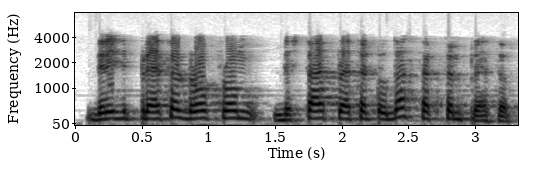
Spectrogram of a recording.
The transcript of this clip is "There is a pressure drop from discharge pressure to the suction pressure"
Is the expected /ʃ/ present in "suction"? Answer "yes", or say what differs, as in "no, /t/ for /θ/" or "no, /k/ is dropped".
no, /s/ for /ʃ/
